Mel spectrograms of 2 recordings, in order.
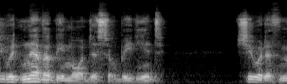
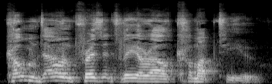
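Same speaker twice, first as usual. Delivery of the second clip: bellowing Bluebeard; 6 semitones higher than usual. Acted. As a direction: roar up the stairs at her. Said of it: "cried out as loud as he could".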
